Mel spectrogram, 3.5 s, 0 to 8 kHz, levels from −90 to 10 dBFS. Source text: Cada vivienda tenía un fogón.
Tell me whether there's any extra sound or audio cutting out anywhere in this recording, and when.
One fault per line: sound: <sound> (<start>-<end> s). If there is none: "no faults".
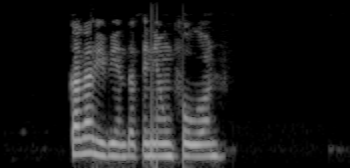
no faults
